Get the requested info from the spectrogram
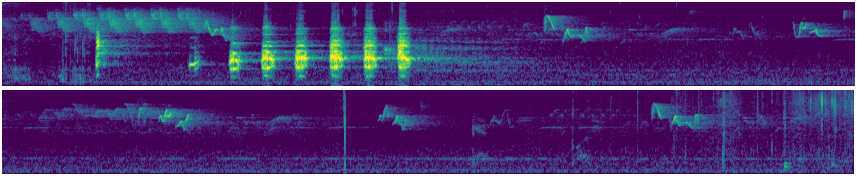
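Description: Turkey yelping: a raspy high call, then a loud run of about six evenly spaced yelps between about two and four seconds in. Small songbirds chirp with short, scattered, high downward notes after it.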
